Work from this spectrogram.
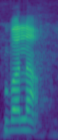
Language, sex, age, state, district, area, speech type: Kannada, female, 30-45, Karnataka, Mandya, rural, read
